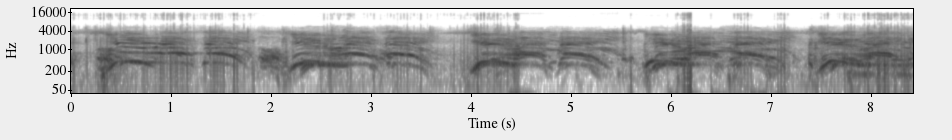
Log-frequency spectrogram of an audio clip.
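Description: A small crowd of children shouting and cheering, many high voices overlapping in rising and falling calls. A single knock comes about six seconds in.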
